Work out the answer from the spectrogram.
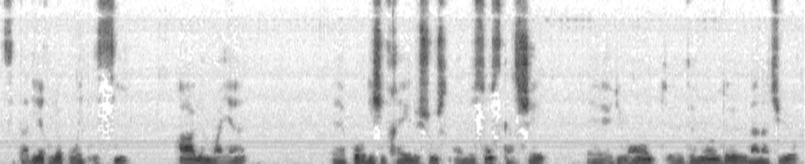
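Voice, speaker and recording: Un homme, professeur de littérature, qui explique un poème lentement et en hésitant, en découpant les syllabes. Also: male voice, lowish voice, breathy edge, rough recording. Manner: slow, hesitant, spells out syllables. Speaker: French literature teacher. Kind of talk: slow classroom explanation.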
